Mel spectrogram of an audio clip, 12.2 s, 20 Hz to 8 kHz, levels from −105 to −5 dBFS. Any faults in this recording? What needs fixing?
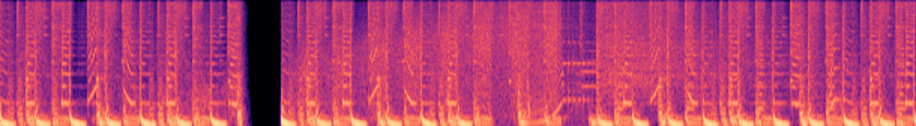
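From 3.20 to 3.75 s, a long network dropout, likely packet loss, stretches the last sound into a fading buzz, then about 0.4 s of silence before audio resumes with roughly 0.54 s gone. On a spectrogram it appears as a smeared, decaying band dropping to blank; the waveform flattens to a line. Nothing shows above 8 kHz there, as across the G.722 call path. Stabilising the network link and enabling forward error correction or packet redundancy would prevent it.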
